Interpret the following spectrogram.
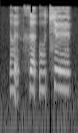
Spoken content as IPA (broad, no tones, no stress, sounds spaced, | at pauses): ð ə̰ θ x ə ʔ u t͡s ø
